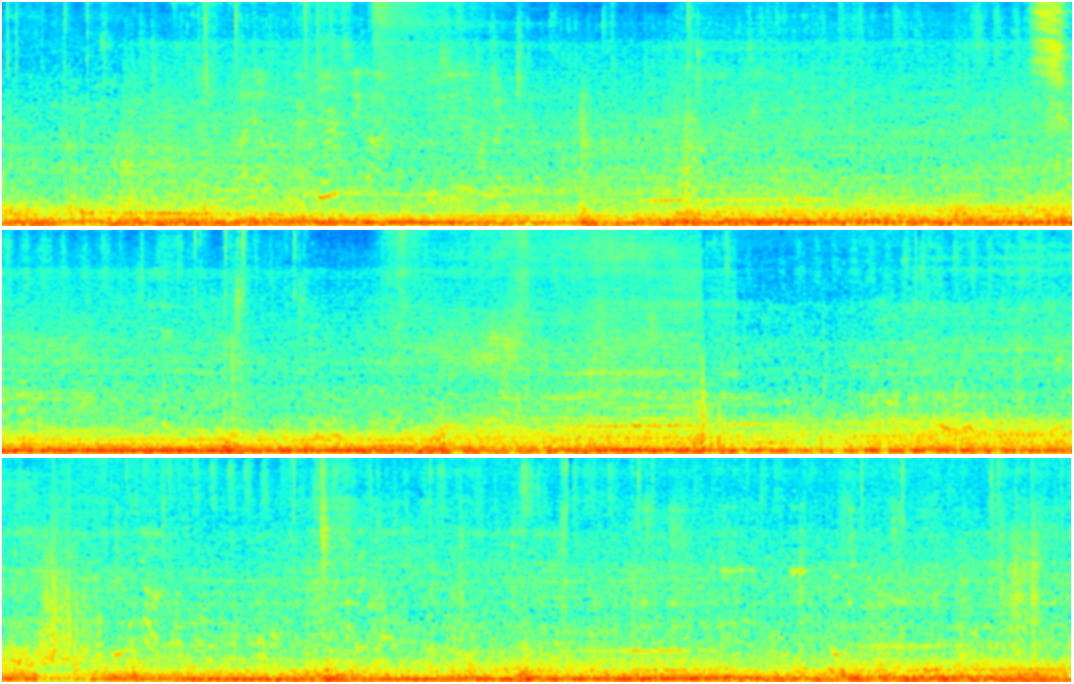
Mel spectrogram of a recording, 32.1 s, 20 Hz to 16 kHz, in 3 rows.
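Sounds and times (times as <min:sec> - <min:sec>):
bus engine and road noise: 0:00.0 - 0:32.0.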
